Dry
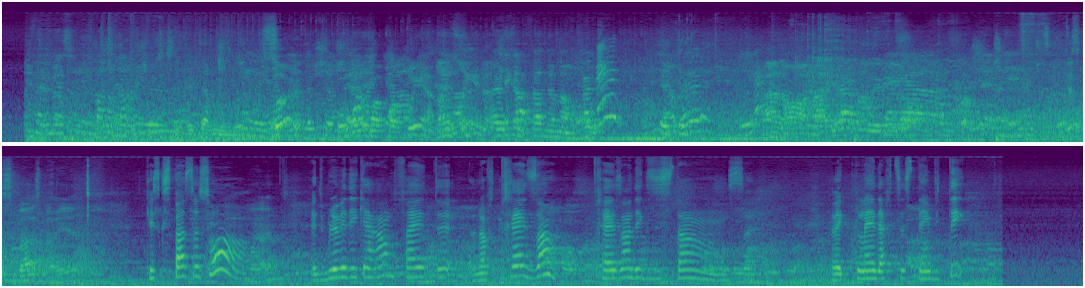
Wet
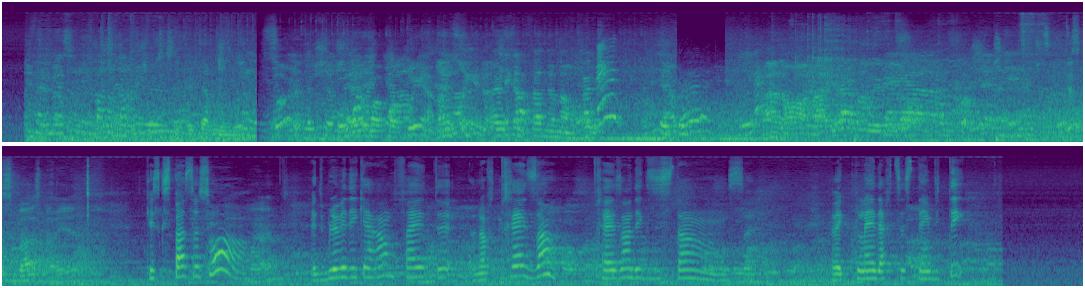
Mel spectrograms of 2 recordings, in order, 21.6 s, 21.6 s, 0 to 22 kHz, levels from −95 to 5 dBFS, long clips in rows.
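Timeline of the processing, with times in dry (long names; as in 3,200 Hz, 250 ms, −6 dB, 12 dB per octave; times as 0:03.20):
0:02.54–0:03.06: fade in
0:06.74–0:07.23: low-pass filter 1,500 Hz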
